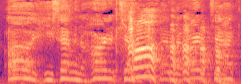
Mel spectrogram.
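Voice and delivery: high, panicky retold cry; hammed-up worry; mock alarm. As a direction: imitate someone raising a false alarm. Gracie alarms mom in retold story.

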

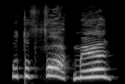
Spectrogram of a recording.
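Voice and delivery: high, outraged yell. Retold or imitated. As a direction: shout after someone walking off. Guy yells after attacker.

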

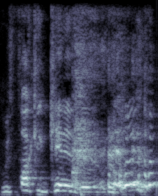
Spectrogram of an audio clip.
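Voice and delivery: high, drawn-out demand; mock bus driver. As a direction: mimic the driver, stretching it out. Friend mimics the driver.

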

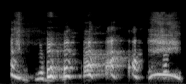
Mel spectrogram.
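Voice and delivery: high, bright laugh at her own story; real burst of laughter. Real, not acted.

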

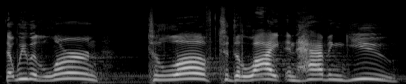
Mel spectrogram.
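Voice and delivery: building from calm to loud, lifted praise; fervent pastoral prayer. Acted. Pastor praying over the congregation, swelling from calm to fervent. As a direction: pour it out to God, rising.

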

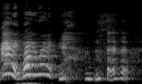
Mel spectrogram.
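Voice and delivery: high-pitched, comic protest; hammed-up panicky objection; mock alarm. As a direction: imitate someone suddenly alarmed, amused. Voices John Smith's alarm at the pounding.

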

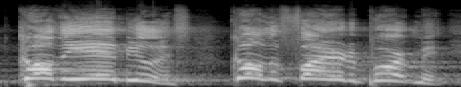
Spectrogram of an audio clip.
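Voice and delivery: high, loud retold cry for help; urgent shout. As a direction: shout orders to call for help.

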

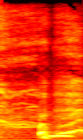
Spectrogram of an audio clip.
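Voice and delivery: high-pitched burst of laughter; real laugh. Real, not acted. Host laughing at the episode's shambolic sign-off, high giggle.

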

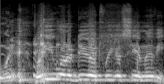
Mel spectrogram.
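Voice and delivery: high, loud, rushed mimicry of a buddy; hammed-up imitation of a pal; mock friend voice. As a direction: parrot your friend's one answer, fast and shrill. Mocking friend's repeated answer.

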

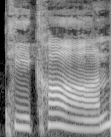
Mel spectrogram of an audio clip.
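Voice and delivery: pecan as PEE-kahn; pronunciation demo. Shown as a demonstration. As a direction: say pecan with EE, then a long AH. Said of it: "come up with the four ways".

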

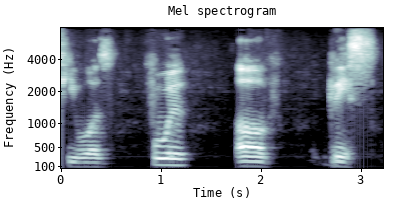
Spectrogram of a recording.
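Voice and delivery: "He was full of grace" with long pauses between words; spaced emphasis. Shown as a demonstration. Preacher stresses Jesus alone was full of grace, slowly. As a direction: drop low and let each word land. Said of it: "The only one who was full of, uh, grace".

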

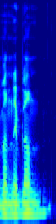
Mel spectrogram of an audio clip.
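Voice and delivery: ordinary talk

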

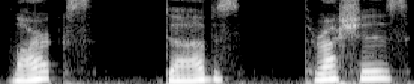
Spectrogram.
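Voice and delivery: ordinary delivery

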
